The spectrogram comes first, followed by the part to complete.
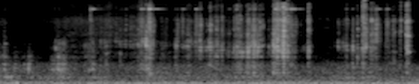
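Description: Light metallic clinks and rattles of hand tools being handled, in a few short clusters, the loudest near the middle and toward the end.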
